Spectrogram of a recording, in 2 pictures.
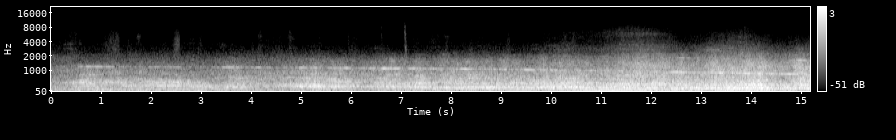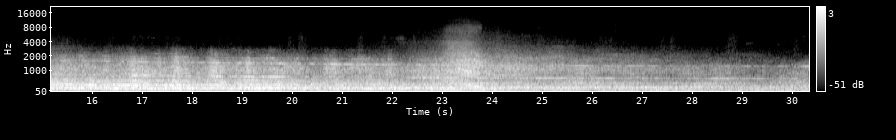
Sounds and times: airplane flyes over 0:00.0 - 0:30.3

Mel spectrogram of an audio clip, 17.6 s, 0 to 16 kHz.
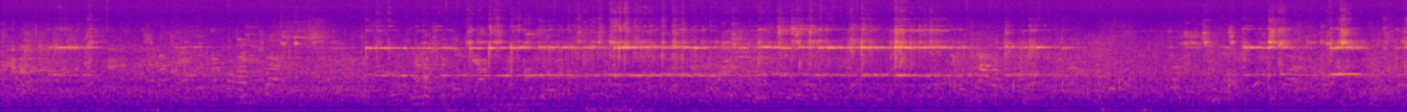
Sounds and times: speech 0:00.0 - 0:17.5

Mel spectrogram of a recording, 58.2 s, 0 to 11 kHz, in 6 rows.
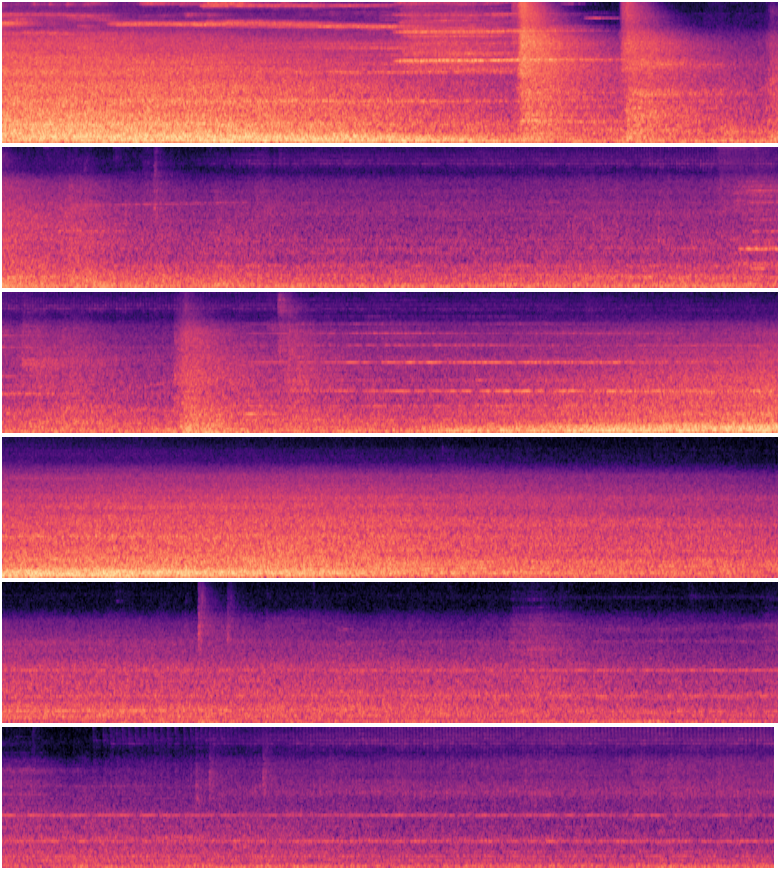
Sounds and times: start of the moving staircases 0:00.0 - 0:58.1
trains driving in and out of the station 0:00.0 - 0:58.1

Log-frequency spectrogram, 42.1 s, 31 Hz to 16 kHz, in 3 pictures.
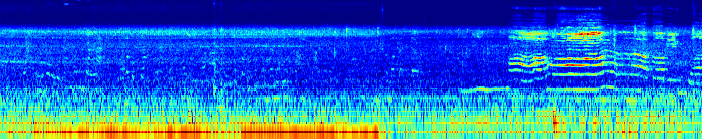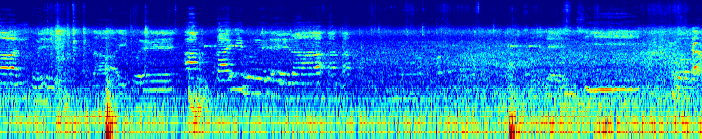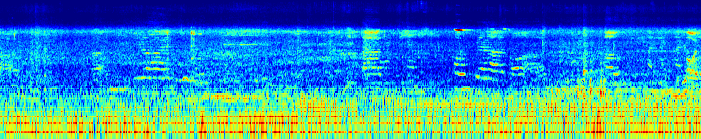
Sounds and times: Traffic sound 0:00.0 - 0:42.1
old man is singing 0:09.3 - 0:21.6
old man is singing 0:24.6 - 0:42.1

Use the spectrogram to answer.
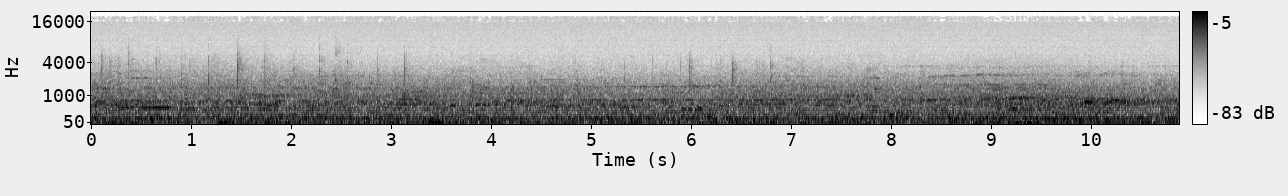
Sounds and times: Applause 0:00.0 - 0:07.2

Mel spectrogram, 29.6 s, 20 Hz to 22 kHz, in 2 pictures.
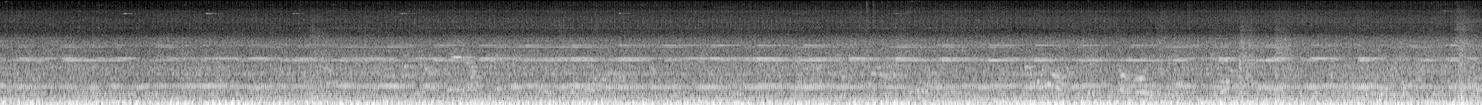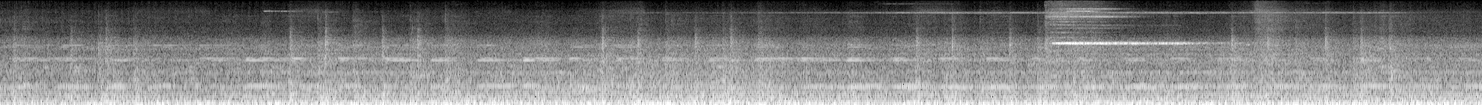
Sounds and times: Railway crossings 0:00.0 - 0:29.6
Traveling by train 0:00.0 - 0:29.6

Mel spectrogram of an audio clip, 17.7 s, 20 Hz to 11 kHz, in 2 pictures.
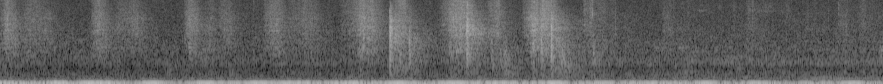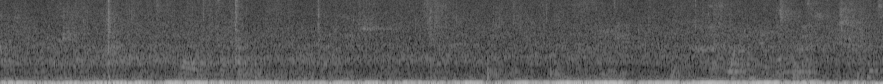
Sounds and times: curtain 0:00.0 - 0:06.8
japanese paper, moved by wind 0:00.0 - 0:17.6

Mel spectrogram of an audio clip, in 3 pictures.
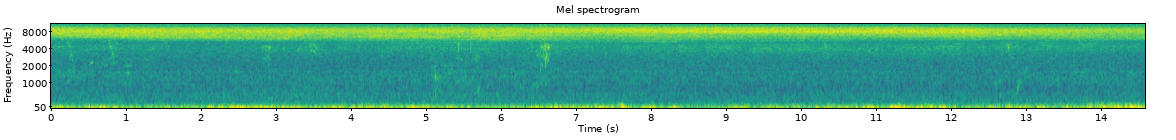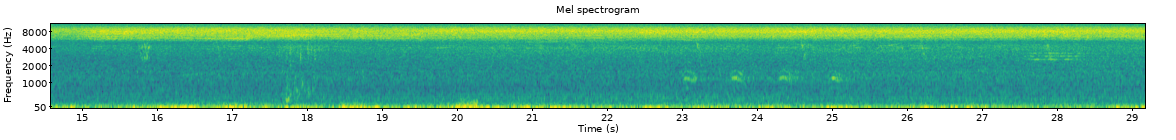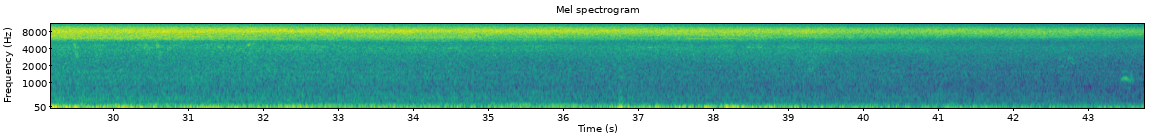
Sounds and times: cicades 0:00.0 - 0:43.7
wind 0:00.0 - 0:43.7
bubble in the water 0:05.0 - 0:06.8
bubble in the water 0:17.6 - 0:18.3

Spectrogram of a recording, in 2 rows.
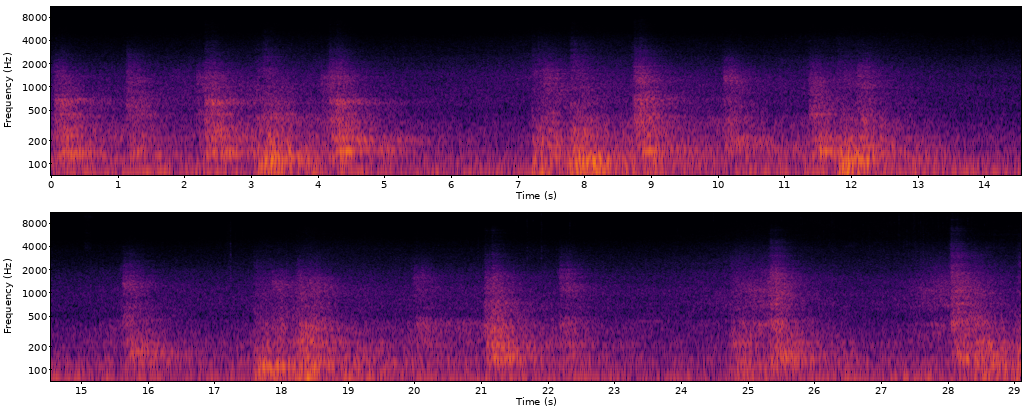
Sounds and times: traffic 0:21.6 - 0:29.1

